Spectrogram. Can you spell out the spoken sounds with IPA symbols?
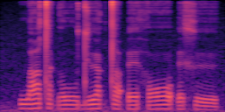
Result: watˤə ɡoːdøːɡtˤu ʔɛːhɔːʔɛ xø

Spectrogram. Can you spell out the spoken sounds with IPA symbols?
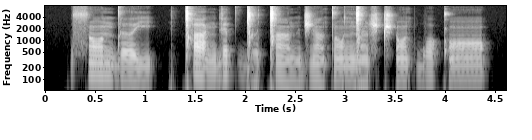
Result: sɔ̃˦ndə˧j | ǀʰa˦˨ŋɡɛ˦t ɡ͡ǀə˨ǀã˨ nd͡ʒã˨tɔ̃˦ŋ͡ǀɛ̃˨ʂ t͡ʃʼɔ̃˦tbɔ˧ kʼɔ̃˦

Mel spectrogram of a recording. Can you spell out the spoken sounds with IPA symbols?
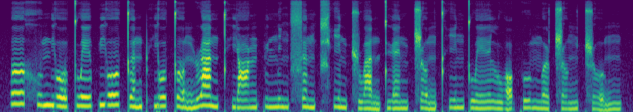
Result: ɤ˥ xu˧˥n̪jo̰˨˩ʊ̯t̪we˧˥ɪ̯ pjo˥ʊ̯ t̪ə̰˨˩npʰjo˦ʊ̯t̪ɤ̰˨˩ŋɻa˥˩n t̪ʰjɑ˧˥ŋpy˧n̪i˥˧ŋ sə˥˧nt͡ɕʰi˥˩n ʈ͡ʂwa̰˨˩nt̪ɥɛ˧˥n ʈ͡ʂɤ̰˨˩ŋt̪ʰi˥nt̪we˧˥ɪ̯ lwɔ̰˨˩ku˥n̪ɤ˧˥ʈ͡ʂɤ˧˥ŋ ʈ͡ʂʊ̰˨˩˦ŋ

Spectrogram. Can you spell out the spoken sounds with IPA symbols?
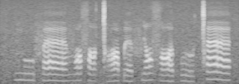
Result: ŋufæː vʌsˤæɡ͡ǀɑɓɛ fi zˤɜpʊː ǀæ

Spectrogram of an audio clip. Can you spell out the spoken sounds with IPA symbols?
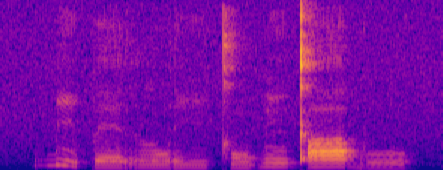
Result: ɓi˦˨peː˨r lu˨ɾiː˨ kʰũ˨ɓĩ˦ kʼaː˦ buː˨

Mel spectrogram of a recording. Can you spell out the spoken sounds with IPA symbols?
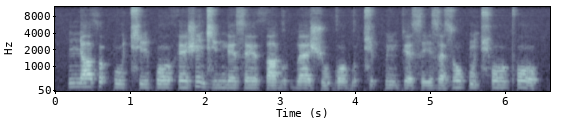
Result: ɲä˦θʊ˦ʔ pu˨t͡ɕʰi˨ po˨ʊ̯he˨ʃĩ˦˨ d͡ʑi˨ŋe˨sʰe˨ɪ̯ θä˨ɡʊ˦ʔ bɛ˨ ʃu˨ɡo˦˨ʊ̯ɡʊ˦ʔt͡ɕʊ˦ʔ pĩ˦ke˦˨si˦zɛ˦˨ zo˦pũ˦˨t͡ɕʰo˦ʊ̯ pʰo˦˨

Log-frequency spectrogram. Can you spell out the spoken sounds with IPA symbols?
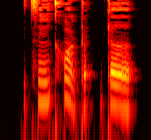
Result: t͡sĩkʰõʈ | ʈə

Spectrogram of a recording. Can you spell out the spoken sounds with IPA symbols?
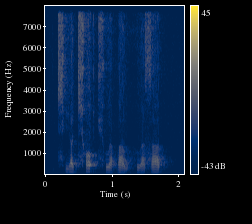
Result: t͡ɕʰi˧a̯t͡ɕʰɔ˥˩ʔ t͡ɕʰu˨˩a̯pa˨˩w hu˨˩a̯sa˦˥t̚

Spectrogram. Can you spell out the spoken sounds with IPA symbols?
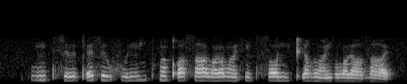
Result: kʷɛŋʷɘtʲsɘː tʼɛsɘːxʷe ŋɛʎpʰũqʼu sˤelˠɘːlˠãsʲãtʲ sˤu nʲəkʼiʎðˤãʎ lˠɘː zˤɛ

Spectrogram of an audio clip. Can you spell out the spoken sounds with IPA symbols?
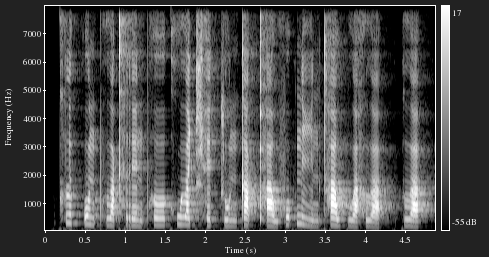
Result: kʰlɯ˥˩k̚ʔo˧n pʰɯ˩˦a̯kʰre˩˦npʰɤː˦˥kʰwɯ˧a̯ t͡ɕʰe˨˩k̚su˩˦n ta˨˩k̚pʰa˩˦wfo˦˥k̚niː˩˦n kʰa˧wpu˩˦a̯hɯ˨˩a̯ | kɯ˨˩a̯

